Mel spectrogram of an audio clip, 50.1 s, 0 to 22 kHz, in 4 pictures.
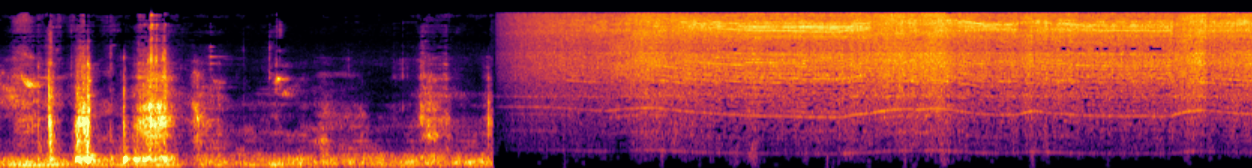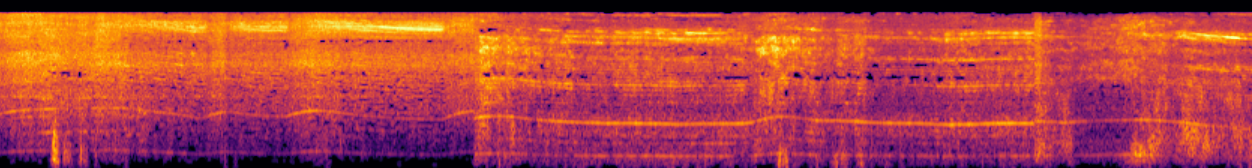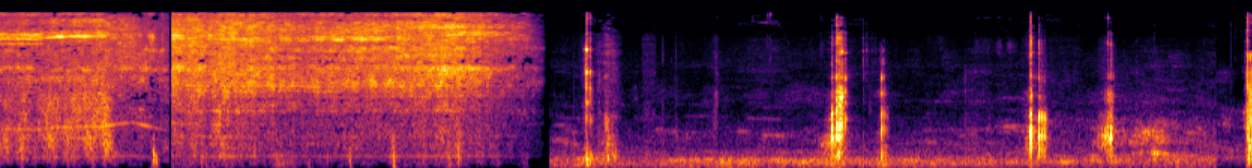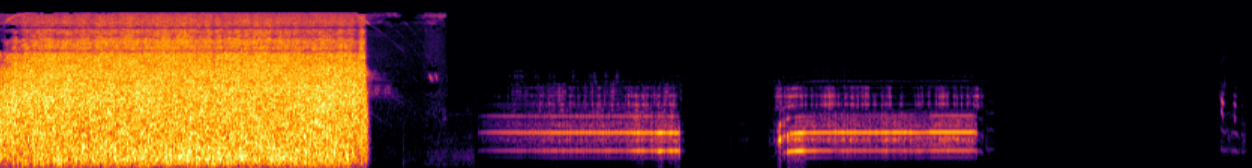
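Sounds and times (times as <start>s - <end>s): angle grinder grinding steel: 5.2s - 30.5s.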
